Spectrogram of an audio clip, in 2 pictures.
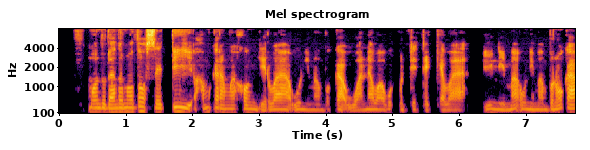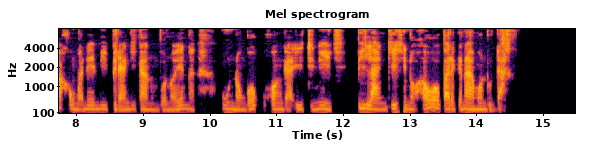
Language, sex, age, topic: Oshiwambo, male, 18-24, finance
